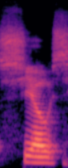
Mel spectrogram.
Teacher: it's not SH and it's not s it's more like in-between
